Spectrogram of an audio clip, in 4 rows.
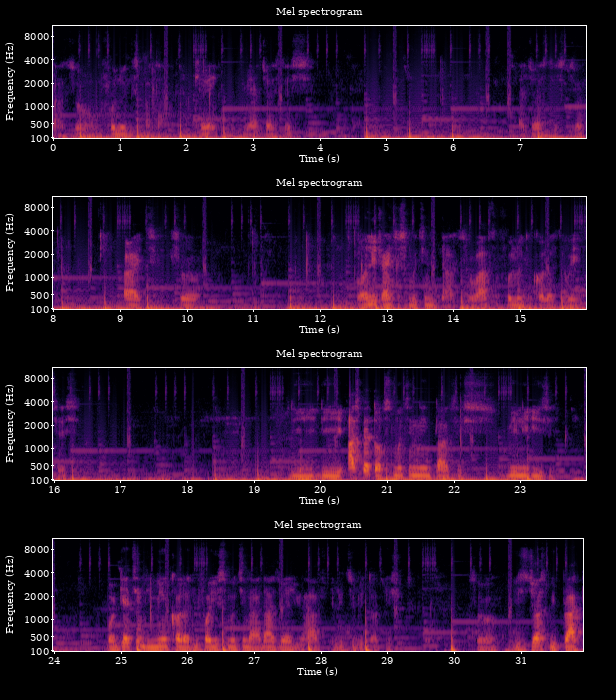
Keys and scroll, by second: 1.9 space, 11.5 space, 22.4 space, 25.8 space.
